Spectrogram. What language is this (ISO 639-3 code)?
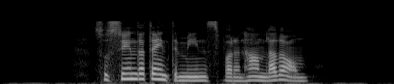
swe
